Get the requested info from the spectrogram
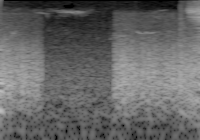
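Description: Faint background hiss in a pause between sentences. It cuts out almost completely about half a second in and comes back abruptly a little after a second, as at an edit in the audio.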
